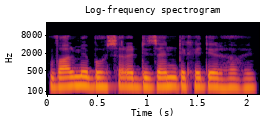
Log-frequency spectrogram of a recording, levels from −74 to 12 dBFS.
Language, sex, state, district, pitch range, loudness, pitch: Hindi, male, Arunachal Pradesh, Longding, 145-150 Hz, -16 LUFS, 145 Hz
